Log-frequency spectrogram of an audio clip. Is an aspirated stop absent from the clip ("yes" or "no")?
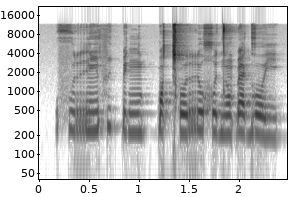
no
